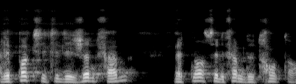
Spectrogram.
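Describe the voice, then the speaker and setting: A man's fairly high-pitched voice comes across as somewhat breathy. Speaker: writer and journalist. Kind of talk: author talk to an audience. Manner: hesitant, many fillers.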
